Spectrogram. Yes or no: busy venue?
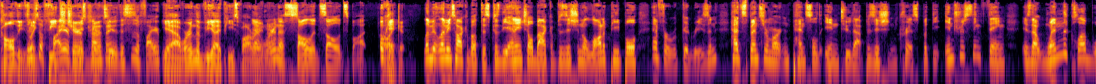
yes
